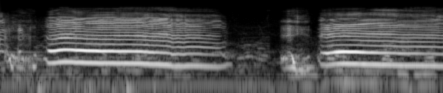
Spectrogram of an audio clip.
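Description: A baby crying: two long wails of about two seconds each, sliding slightly down in pitch, with a short gasping breath between them.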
